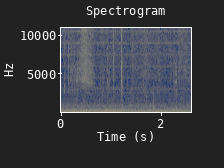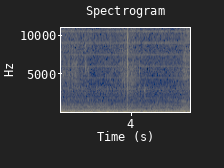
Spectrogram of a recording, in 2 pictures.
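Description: A Mercedes-AMG C63 saloon rumbles along at low speed, a steady deep engine and road drone heard from inside the cabin, even and continuous with no voices.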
